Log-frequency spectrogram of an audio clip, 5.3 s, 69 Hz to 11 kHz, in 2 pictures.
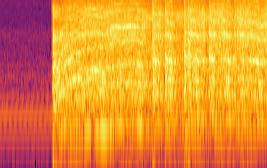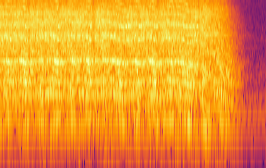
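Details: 1G DSM: steady high-pitched starter whirring for about four and a half seconds with no catch or firing; cranks but won't start.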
